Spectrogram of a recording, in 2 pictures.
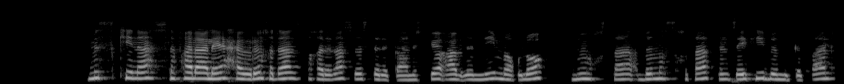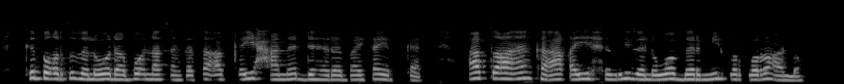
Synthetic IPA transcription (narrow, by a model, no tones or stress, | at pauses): mɨskʰinazɨt̪ʰɐfɐlalɐjaħɨβɾixɨd̪anzɨt̪ʰɐxɐd̪ɐnasɨβɐst̪ʰɐd̪ɐkʼːanɨst̪ijo̞ʔaβʔɨmnimɐχʼlo̞ | bɨmɨxsɨ̥xɨt̪ʰat̪ʔɨnt͡sʼɐjt̪ʰibɨmɨkʼːɨt͡sʼalkʰɨbːɨkʼɨɾt͡sʼuzɐlːɐwo̞d̪aboʔnasɐŋkʰɐt̪ʰaːβkʼɐjːɪħamɐd̪̚ːɨhɾɐbajt̪ʰajɪɾɨkʰːɐβ | ʔaβt̪ʼɐχʼaʔɨnkʰaʔaqʼɐjːɪħɨβɾizɐlːɐwo̞bɐɾmilkʼoɾkʼoɾoalːo̞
